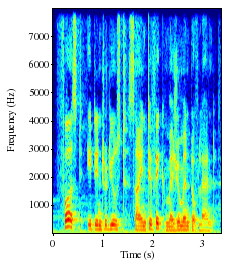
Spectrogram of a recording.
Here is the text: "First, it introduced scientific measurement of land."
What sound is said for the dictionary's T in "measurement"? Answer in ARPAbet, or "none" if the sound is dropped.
T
